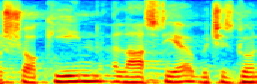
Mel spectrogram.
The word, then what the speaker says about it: Shauqeen: So yeah, Shauqeen is an IP that we've started. It's actually a word play. It's show, which is spelled as show, and keen.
